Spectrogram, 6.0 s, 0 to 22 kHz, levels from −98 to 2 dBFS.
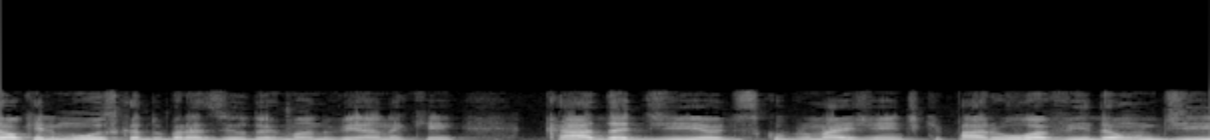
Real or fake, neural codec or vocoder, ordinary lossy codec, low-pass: real; none; none; none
